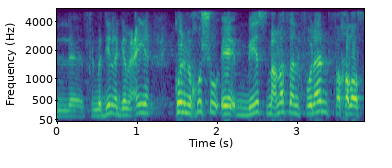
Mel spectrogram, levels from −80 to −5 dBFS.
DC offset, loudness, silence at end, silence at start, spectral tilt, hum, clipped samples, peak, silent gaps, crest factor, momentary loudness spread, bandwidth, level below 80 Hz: under 0.1%; -22 LUFS; 0 s; 0 s; -5 dB/octave; none; under 0.1%; -8 dBFS; none; 14 dB; 8 LU; 5.4 kHz; -60 dBFS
